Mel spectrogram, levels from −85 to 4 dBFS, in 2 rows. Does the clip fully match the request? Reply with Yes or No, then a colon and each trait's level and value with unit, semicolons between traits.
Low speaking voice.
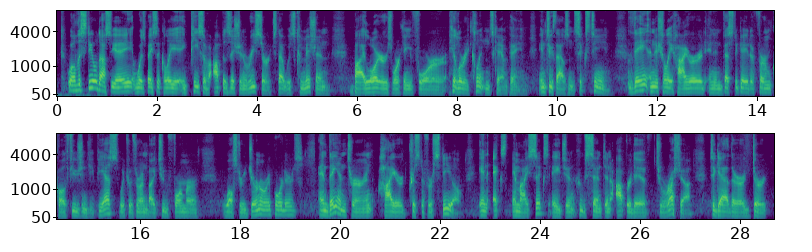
Yes: very low, 95 Hz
